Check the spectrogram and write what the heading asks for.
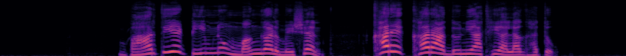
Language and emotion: Gujarati, surprised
